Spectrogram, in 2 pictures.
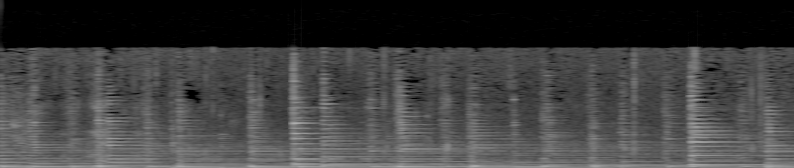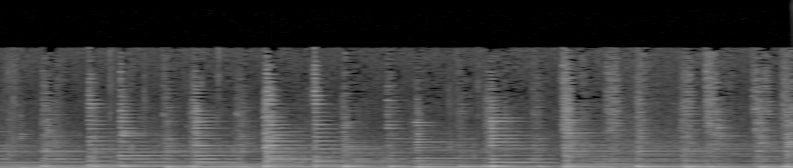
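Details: Bright plucked ukulele music plays steadily with strummed chords and a repeating melody, with no animal sounds heard.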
